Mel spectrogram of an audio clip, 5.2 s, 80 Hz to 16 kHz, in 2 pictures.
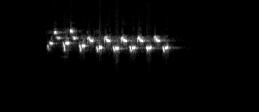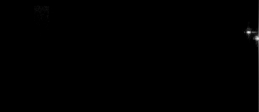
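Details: European goldfinch in clean 'copia' contest song, Málaga 2020, for teaching young birds: a steady rippling trill of high twinned notes just over a second long, then silence and the start of another phrase.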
